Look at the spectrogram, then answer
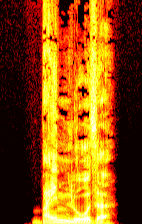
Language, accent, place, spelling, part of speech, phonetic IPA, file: German, Germany, Berlin, beinlose, adjective, [ˈbaɪ̯nˌloːzə], De-beinlose.ogg
- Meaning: inflection of beinlos: 1. strong/mixed nominative/accusative feminine singular 2. strong nominative/accusative plural 3. weak nominative all-gender singular 4. weak accusative feminine/neuter singular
